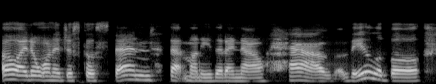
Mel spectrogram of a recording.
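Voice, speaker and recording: A woman speaks in a plain, everyday voice with lively intonation. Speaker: elementary school teacher. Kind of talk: casual chat. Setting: video call.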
